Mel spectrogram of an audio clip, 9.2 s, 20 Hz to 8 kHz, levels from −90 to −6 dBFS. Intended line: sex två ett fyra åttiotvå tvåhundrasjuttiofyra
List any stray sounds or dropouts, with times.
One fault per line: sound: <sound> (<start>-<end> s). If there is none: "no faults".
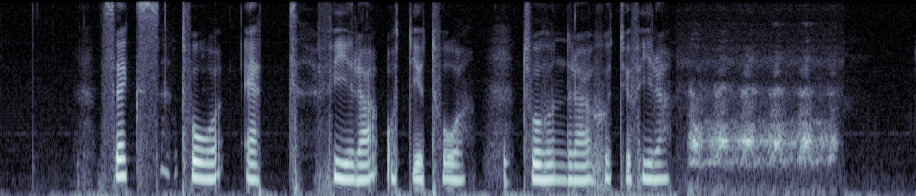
sound: bark (6.9-8.4 s)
